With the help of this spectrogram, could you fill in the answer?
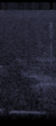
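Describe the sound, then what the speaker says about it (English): Starlings chattering and squabbling outdoors, a thin whistled call rising over a faint, airy background at a moderate distance, brief and continuous. "They're very squabbly at those starlings, aren't they?"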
